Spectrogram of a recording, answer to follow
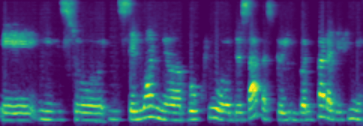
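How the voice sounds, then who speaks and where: Speaking with a slight non-native accent, the woman keeps a medium pitch, fairly even intonation and a fairly slow pace. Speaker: AI ethics researcher. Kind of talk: panel discussion. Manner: hesitant, many fillers and restarts.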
